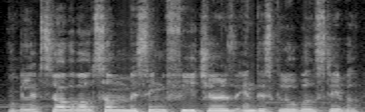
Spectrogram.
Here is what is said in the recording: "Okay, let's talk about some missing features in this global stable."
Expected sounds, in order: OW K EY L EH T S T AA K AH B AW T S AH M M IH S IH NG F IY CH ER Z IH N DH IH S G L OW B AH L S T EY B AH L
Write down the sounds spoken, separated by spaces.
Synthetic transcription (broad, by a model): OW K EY L EH T S T AA K AH B AW T S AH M M IH S IH NG F IY CH ER Z IH N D IH S G L OW B AH L S T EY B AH L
